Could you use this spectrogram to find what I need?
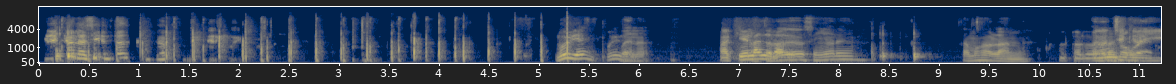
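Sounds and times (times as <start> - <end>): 
speech: 0.4 - 1.4, 5.2 - 6.2, 6.8 - 8.4, 9.2 - 11.2
applause: 0.9 - 5.2.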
